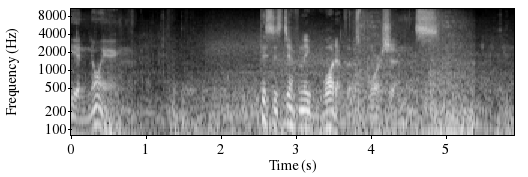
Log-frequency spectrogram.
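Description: A sword swings and strikes with sharp whooshes.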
